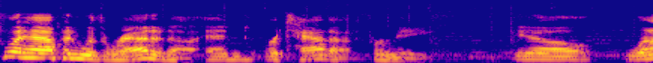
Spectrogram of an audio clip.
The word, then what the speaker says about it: Rattata: anime and you know back in the old Canto days it was ratted up I don't know when it became Rattata turns out you never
